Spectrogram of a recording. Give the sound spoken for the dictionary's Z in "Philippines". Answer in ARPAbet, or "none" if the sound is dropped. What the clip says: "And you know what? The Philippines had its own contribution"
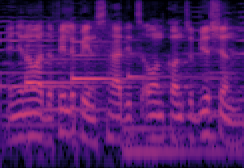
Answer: S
